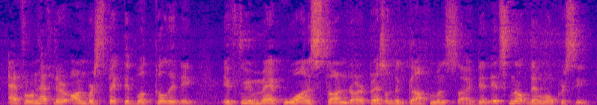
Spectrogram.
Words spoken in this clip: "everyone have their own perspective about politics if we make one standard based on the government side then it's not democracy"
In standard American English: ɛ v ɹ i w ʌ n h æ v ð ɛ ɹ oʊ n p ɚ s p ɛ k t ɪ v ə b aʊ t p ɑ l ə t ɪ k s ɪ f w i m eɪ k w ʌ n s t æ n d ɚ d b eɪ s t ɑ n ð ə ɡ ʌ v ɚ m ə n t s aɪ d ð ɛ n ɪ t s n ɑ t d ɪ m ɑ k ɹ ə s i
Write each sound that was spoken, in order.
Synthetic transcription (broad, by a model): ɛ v ɹ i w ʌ n h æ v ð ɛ ɹ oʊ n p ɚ s p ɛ k t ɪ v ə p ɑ l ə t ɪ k ɪ f w i m eɪ k w ʌ n s t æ n d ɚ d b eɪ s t ɑ n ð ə ɡ ʌ v ɚ m ə n t s aɪ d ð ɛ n ɪ t s n ɑ t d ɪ m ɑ k ɹ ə s i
